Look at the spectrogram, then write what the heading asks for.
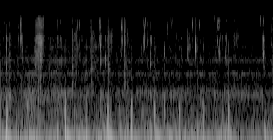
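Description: A person chewing and crunching food close to a headset microphone, with many small irregular crunches and clicks.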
